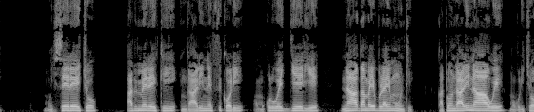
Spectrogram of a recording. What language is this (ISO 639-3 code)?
lug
